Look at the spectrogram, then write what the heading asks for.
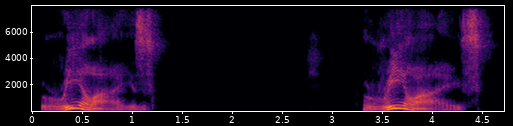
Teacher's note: Realize is stressed on the first syllable. And it's going to be exactly the same if you use it in the past, realized, or as a gerund, realizing, first syllable.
